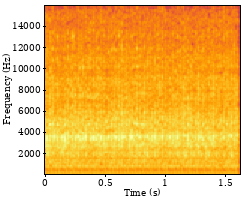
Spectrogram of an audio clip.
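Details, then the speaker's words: John Deere 332 lawn tractor with Yanmar diesel, warm after voltage regulator change (readings about 169, radiator 147, exhaust manifold over 200): steady even diesel clatter at constant idle, no misses or knocks, quiet when riding; normal idle. "riding on the unit, it's surprisingly quiet. It's quieter than a Snapper lawn mower."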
